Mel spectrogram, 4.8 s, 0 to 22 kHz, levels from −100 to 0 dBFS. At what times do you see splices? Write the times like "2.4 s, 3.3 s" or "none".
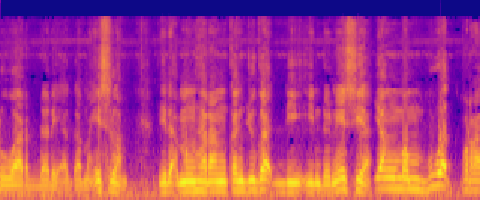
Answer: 1.4 s, 3.8 s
